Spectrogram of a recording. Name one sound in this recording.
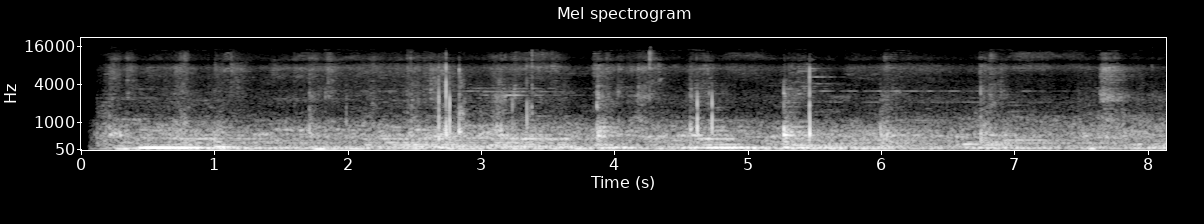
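Footsteps clank on metal stairs.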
